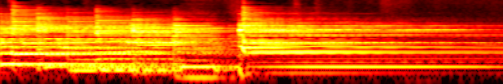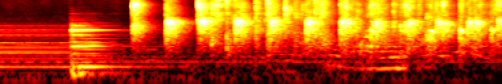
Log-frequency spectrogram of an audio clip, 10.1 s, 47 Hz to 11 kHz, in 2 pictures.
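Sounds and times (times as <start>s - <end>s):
piano playing slow chords: 0.0s - 7.0s.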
